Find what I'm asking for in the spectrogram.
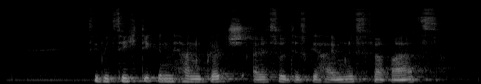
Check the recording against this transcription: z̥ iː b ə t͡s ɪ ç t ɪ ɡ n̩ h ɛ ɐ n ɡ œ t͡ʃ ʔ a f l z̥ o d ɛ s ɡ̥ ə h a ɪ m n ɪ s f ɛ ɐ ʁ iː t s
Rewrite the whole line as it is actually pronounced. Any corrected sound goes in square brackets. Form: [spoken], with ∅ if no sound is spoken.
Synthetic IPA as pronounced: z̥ iː b ə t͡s ɪ ç t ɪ ɡ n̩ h ɛ ɐ n ɡ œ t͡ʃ ʔ a [∅] l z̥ o d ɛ s ɡ̥ ə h a ɪ m n ɪ s f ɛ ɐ ʁ [aː] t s

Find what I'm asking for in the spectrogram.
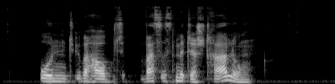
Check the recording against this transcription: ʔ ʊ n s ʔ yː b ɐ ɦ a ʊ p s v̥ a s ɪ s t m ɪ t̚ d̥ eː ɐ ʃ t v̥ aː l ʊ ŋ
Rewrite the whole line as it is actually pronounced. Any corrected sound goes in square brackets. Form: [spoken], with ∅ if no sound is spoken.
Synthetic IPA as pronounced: ʔ ʊ n [t] ʔ yː b ɐ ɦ a ʊ p [t] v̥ a s ɪ s t m ɪ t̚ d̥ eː ɐ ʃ t [ʁ̥] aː l ʊ ŋ

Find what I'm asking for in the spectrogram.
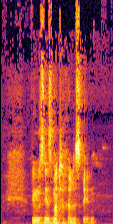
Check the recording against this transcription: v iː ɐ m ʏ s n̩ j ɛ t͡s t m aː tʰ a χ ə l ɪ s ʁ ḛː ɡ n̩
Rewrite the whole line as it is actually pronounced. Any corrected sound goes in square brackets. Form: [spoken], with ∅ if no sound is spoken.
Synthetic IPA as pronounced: v iː ɐ m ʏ s n̩ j ɛ t͡s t m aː tʰ a χ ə l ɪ s ʁ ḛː [d] n̩

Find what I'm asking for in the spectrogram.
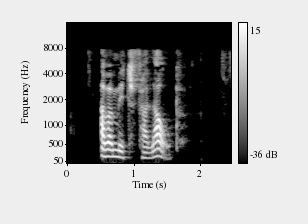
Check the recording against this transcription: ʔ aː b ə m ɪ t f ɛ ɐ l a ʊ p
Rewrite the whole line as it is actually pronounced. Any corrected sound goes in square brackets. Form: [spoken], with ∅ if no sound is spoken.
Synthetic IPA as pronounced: ʔ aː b [ɐ] m ɪ t f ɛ ɐ l a ʊ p

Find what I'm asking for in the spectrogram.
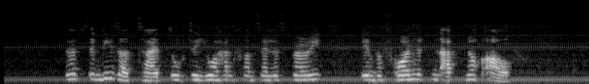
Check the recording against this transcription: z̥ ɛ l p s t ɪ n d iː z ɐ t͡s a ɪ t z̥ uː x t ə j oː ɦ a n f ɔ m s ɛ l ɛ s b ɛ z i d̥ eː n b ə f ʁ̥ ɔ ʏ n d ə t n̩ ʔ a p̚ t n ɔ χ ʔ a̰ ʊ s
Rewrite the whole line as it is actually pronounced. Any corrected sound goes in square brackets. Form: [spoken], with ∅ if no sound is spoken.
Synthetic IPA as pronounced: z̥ ɛ l p s t ɪ n d iː z ɐ t͡s a ɪ t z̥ uː x t ə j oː ɦ a n f ɔ [n] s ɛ l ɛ s b ɛ [ʁ] i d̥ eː n b ə f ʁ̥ ɔ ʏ n d ə t n̩ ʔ a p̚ t n ɔ χ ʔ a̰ ʊ [f]

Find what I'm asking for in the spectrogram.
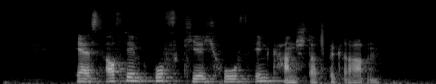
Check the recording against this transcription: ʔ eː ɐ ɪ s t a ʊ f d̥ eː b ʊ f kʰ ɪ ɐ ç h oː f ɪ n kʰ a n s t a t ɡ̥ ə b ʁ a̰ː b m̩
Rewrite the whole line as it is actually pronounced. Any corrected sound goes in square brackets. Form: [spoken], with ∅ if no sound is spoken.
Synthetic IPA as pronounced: ʔ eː ɐ ɪ s t a ʊ f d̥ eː [m] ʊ f kʰ ɪ ɐ ç h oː f ɪ n kʰ a n [ʃ] t a t [b̥] ə [ɡ] ʁ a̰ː b m̩

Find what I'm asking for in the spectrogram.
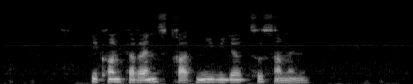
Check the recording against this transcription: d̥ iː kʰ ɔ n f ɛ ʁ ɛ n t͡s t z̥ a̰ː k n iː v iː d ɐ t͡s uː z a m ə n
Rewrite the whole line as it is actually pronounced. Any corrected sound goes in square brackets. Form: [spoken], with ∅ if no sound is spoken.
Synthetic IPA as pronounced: d̥ iː kʰ ɔ n f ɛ ʁ ɛ n t͡s t [ʁ̥] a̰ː [t] n iː v iː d ɐ t͡s [u] z a m ə n

